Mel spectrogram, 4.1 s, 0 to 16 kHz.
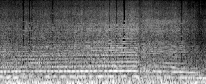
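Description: Toyota GT86's 2.0-litre flat-four boxer engine, heard from inside the race car's cockpit, pulling steadily at high revs in fifth gear at full throttle. Near the end the engine note falls as the throttle is lifted ahead of braking.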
